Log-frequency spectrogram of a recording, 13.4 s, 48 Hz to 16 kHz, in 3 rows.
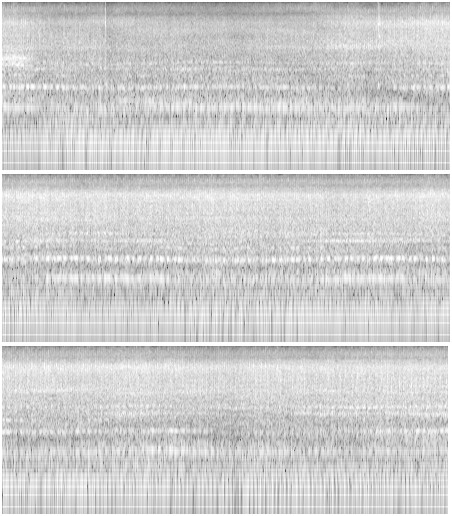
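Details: Nissan 300ZX, 190,000-mile engine, restarted after hydrolocking two cylinders in a puddle, cylinders purged and oil changed (water in oil): even idle, no rod knock, only a light quick tick from the cylinder 5 lifter; no bottom-end damage.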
